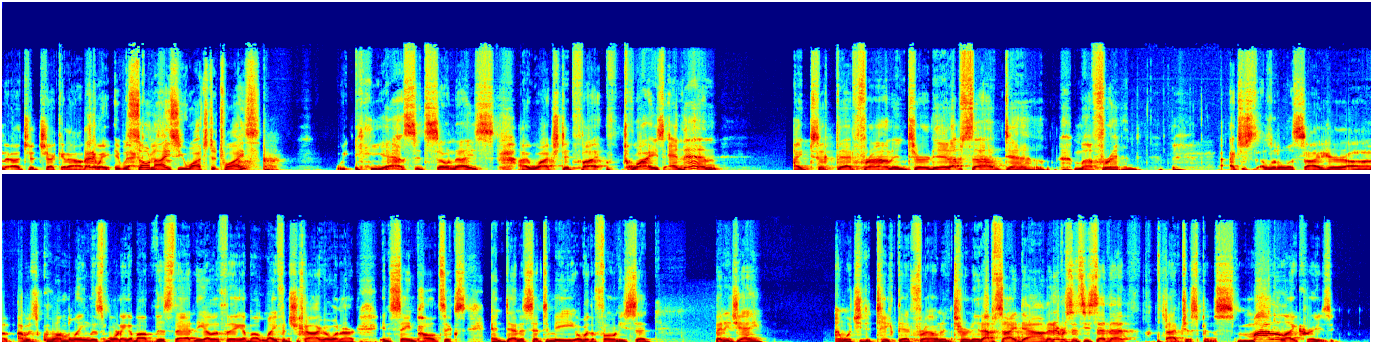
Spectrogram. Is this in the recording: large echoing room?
no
